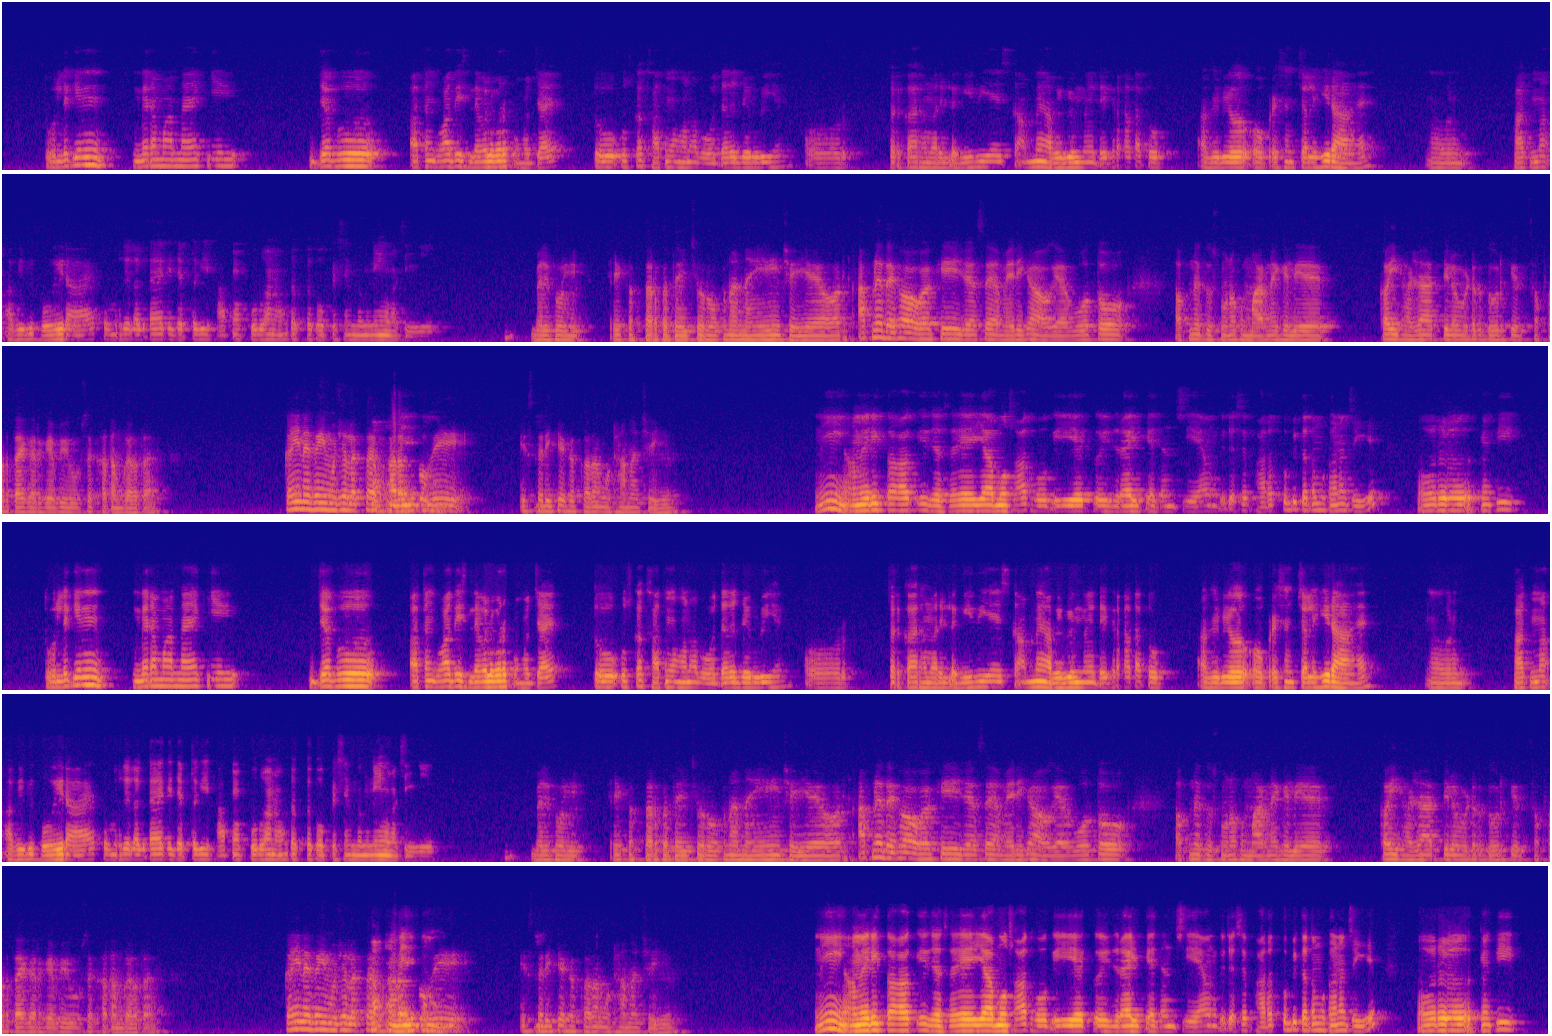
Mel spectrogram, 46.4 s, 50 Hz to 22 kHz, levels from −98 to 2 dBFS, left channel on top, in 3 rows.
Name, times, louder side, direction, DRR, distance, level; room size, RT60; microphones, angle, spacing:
voice 1, 0.4-1.0 1.3-2.4 3.1-3.8 4.1-5.5 5.9-8.4 8.9-11.2 11.5-11.6 12.0-13.7 14.3-14.7 15.1-19.8 34.7-35.5 36.3-36.4 39.1-44.7 45.1-46.1, right 5 dB, 85° right, 0.4 m, -26 dB
voice 2, 20.5-21.3 21.6-26.7 27.3-28.7 29.3-30.7 30.9-32.5 33.8-35.6 36.1-37.7, left 1 dB, 20° left, 0.8 m, -33 dB
7.3 x 5.8 x 3.4 m
head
